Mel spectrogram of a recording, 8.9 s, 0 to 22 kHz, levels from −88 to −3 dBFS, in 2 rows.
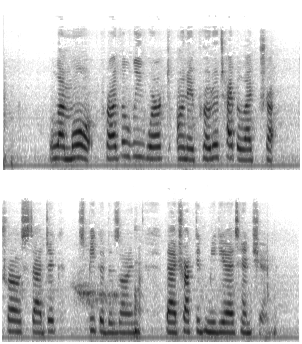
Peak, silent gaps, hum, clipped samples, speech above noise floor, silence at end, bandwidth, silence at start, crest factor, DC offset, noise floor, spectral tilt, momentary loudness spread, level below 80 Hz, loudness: -2 dBFS; none; none; under 0.1%; 28 dB; 0.3 s; 11.5 kHz; 0 s; 18 dB; under 0.1%; -46 dBFS; -4 dB/octave; 14 LU; -62 dBFS; -18 LUFS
